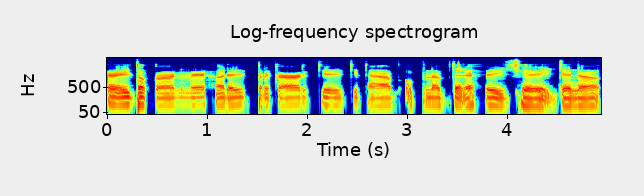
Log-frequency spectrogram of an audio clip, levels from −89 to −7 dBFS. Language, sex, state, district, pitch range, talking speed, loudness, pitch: Maithili, male, Bihar, Saharsa, 95-100 Hz, 160 wpm, -19 LUFS, 95 Hz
